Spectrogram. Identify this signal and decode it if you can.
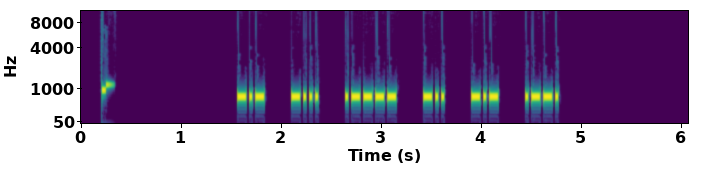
Morse code, heard as a keyed tone, about 40 wpm, spaced as for 23 wpm, 700 Hz. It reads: KB1DKP
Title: USA Call Signs - 6 Characters - 3x Character Spacing - 40wpm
